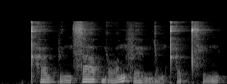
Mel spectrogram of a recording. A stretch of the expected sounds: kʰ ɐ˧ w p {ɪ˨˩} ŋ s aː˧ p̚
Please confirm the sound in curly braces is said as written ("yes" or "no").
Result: no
